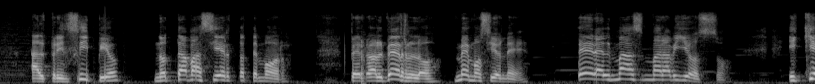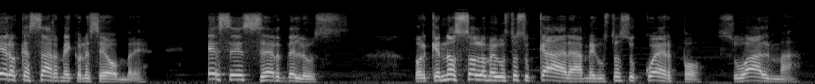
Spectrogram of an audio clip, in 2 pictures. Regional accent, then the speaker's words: Mexico; dice ese hombre que yo soy el mexicano más antimexicano que existe

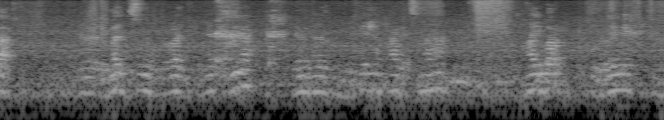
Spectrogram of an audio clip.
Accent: Egypt; بس للاسف مش موجود عندنا في مصر

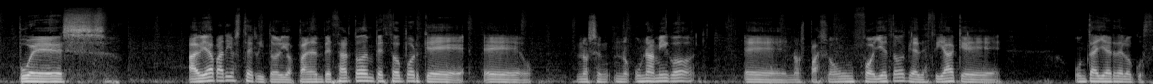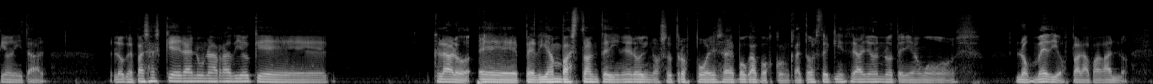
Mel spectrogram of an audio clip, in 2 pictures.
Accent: Valencian Community, Spain; vengo de la Virgen del Remedio. He vivido ahí toda la vida y poca cosa más. Vengo de esa zona.

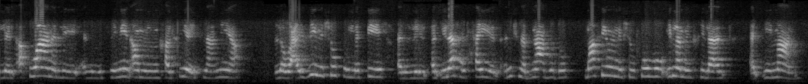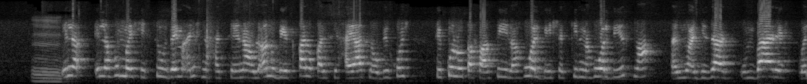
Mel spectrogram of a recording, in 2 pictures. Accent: Sudan; وكمان كنت انا طبعا من السودان.

